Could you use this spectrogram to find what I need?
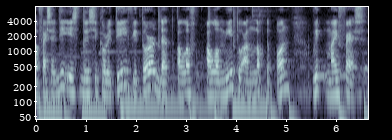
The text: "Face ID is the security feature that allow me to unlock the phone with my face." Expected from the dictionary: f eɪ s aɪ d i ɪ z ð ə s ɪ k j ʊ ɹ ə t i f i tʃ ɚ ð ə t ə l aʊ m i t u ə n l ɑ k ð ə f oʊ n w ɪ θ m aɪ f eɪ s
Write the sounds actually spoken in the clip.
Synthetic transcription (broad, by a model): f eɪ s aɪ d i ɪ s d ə s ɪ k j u ɹ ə t i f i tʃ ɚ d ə t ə l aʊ m i t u ə n l ɑ k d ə p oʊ n w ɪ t m aɪ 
